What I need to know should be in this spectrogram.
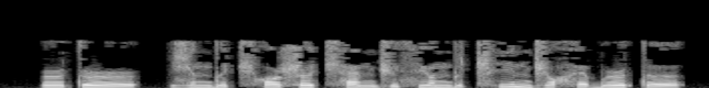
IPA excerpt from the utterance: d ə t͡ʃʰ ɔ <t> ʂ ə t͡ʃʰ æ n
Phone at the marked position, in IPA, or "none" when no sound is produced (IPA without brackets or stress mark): none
